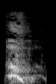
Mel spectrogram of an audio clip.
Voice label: pain; silencer

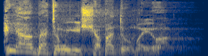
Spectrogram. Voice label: bottle, ru; Dota 2

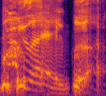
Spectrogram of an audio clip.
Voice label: pain; Awesomenauts

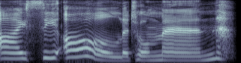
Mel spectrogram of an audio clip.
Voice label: Taunt Directed; Paladins; Princess; Strix

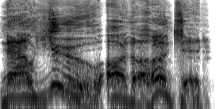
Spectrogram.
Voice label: Taunt Directed; Drogoz Dreadhunter; Cassie; Paladins

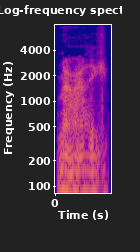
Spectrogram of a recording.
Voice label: anger; Lone Druid

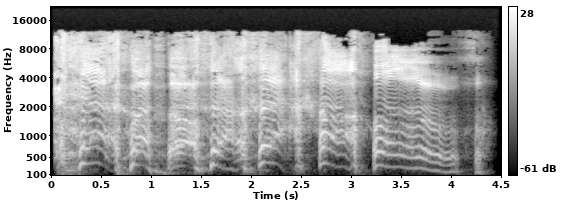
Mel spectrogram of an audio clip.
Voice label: death, ru; Gyro

